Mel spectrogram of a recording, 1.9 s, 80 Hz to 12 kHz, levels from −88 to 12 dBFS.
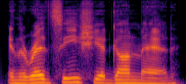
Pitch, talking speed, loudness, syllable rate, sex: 130 Hz, 255 wpm, -17 LUFS, 4.8 syllables/s, male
